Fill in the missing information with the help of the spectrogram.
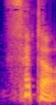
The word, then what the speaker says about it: Feta: so auf Griechisch basiert, weil mir halt eine Griechin mal gesagt hat, dass dieser Schafskäse Feta ausgesprochen wird. – Mhm. – Und erstmal die gute Nachricht, das habe ich kontrolliert, das kann ich beweisen, das, dem ist auch so.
